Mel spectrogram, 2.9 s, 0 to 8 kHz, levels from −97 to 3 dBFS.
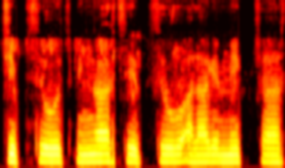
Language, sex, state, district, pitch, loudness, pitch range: Telugu, male, Andhra Pradesh, Sri Satya Sai, 125 Hz, -17 LUFS, 125-130 Hz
